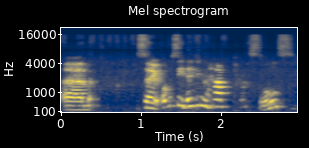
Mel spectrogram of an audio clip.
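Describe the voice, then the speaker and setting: A woman's voice: sits high, very animated, a little slow, sharp tone, a little hiss or hum, low-quality recording. A woman teaching a home-education history lesson to camera, chatty and self-deprecating, thinking aloud as she goes.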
